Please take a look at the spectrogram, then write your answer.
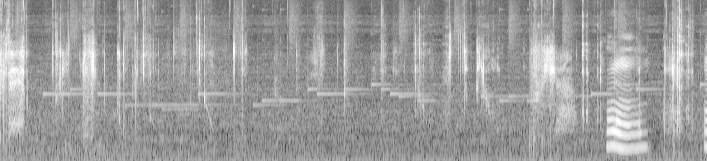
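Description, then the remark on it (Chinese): Crisp crunching bites into a candied hawthorn skewer (bing tang hulu) with a hard sugar coating, followed by irregular chewing crackles, with a brief hummed or murmured voice near the end. “老板，你这冰糖葫芦怎么卖的？来一个。”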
